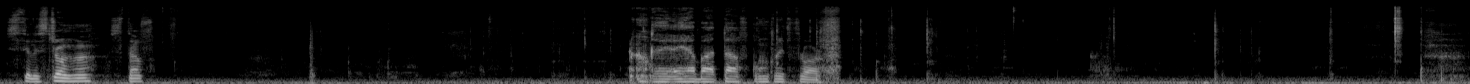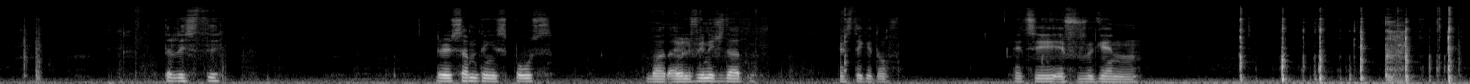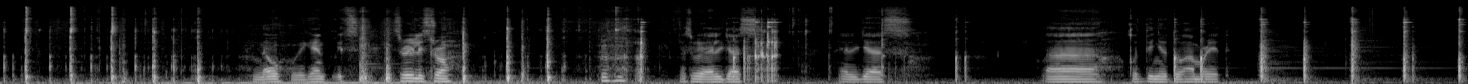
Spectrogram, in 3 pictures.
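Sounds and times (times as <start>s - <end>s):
steady low hum: 0.0s - 44.0s
metallic clinks and knocks: 26.7s - 39.7s, 41.0s - 44.0s.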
